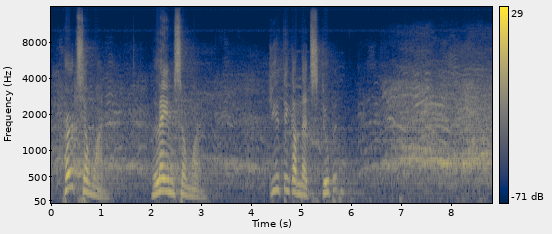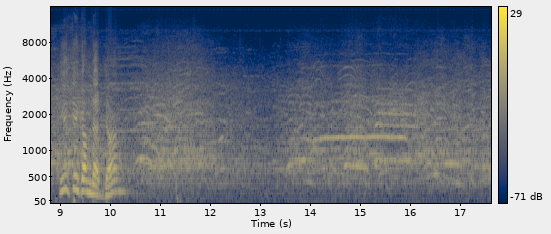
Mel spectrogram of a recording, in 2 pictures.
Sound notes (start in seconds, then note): 7.0 crowd vocalizing; 11.2 crowd vocalizing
